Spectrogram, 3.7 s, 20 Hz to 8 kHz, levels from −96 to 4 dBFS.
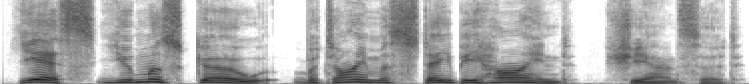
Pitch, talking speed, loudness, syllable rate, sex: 180 Hz, 175 wpm, -18 LUFS, 4.1 syllables/s, male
